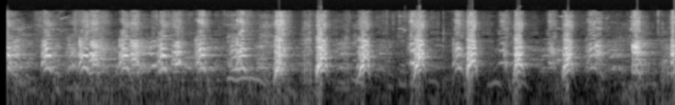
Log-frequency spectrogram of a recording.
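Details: Female Rottweiler barking in a fast, uneven series of sharp, harsh barks, about two per second, with short breathy gaps between them.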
